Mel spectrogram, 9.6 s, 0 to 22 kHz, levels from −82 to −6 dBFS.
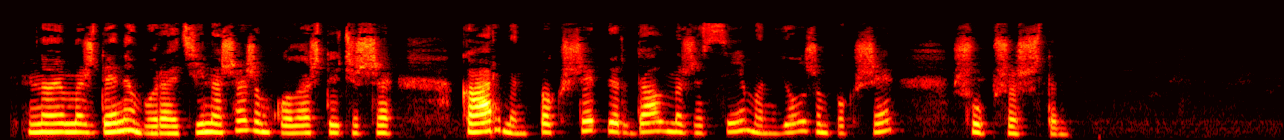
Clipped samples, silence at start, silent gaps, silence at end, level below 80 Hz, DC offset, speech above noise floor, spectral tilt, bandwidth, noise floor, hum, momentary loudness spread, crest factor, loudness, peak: under 0.1%; 0.2 s; none; 1.6 s; -80 dBFS; under 0.1%; 43 dB; -3.5 dB/octave; 11.5 kHz; -68 dBFS; none; 13 LU; 24 dB; -25 LUFS; -2 dBFS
